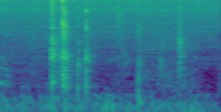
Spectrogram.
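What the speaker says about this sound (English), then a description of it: "Okay, so I'm going to put the rest of the chili peppers, garlic salt, not much left in it, in the pan" Chili peppers and garlic drop into a hot frying pan with a soft background sizzle and a few sharp crackles and clicks, clustered early and then sparser.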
